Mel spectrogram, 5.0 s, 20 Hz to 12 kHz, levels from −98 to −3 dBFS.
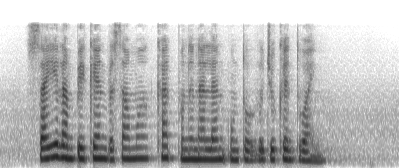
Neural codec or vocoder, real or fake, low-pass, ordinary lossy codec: codec, 16 kHz, 0.4 kbps, LongCat-Audio-Codec; fake; 7.2 kHz; AAC, 48 kbps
